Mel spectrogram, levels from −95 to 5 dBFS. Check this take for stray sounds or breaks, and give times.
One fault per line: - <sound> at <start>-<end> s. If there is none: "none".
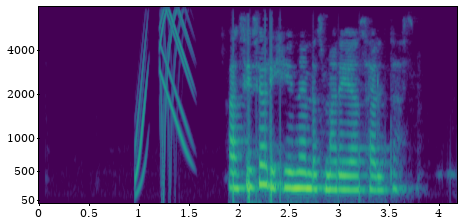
- chirp at 1.0-1.6 s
